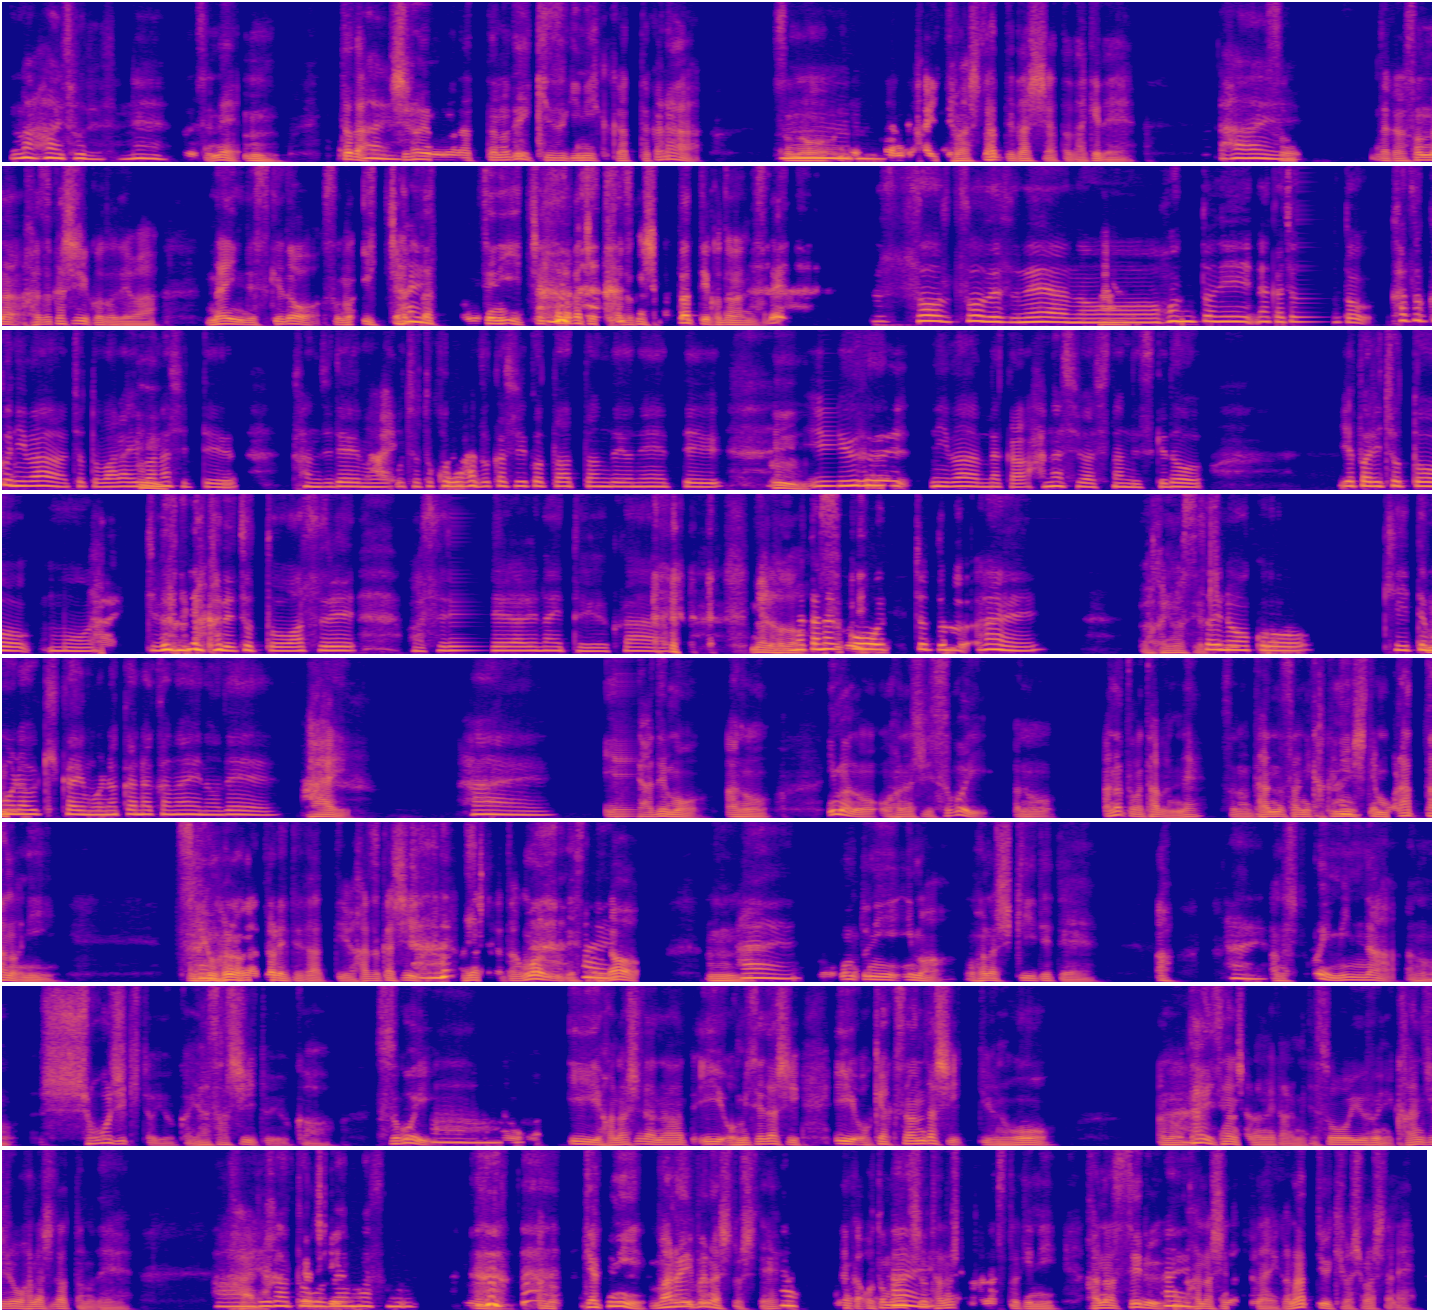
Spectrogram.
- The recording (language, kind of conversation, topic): Japanese, advice, 恥ずかしい出来事があったとき、どう対処すればよいですか？
- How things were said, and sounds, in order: distorted speech; other background noise; laugh; static; laughing while speaking: "自分の中でちょっと"; chuckle; laughing while speaking: "詰め物が取れてた"; laughing while speaking: "話"; chuckle; laugh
